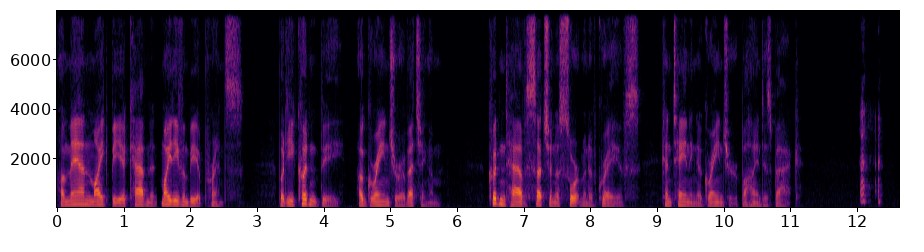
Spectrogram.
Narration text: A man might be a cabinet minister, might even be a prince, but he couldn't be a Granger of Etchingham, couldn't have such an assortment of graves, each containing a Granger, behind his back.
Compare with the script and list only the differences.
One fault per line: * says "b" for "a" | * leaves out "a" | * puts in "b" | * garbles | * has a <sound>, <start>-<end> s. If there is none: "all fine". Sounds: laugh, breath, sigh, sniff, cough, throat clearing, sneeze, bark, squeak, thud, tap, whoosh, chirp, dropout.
* leaves out "minister"
* leaves out "each"
* has a laugh, 12.0-12.4 s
